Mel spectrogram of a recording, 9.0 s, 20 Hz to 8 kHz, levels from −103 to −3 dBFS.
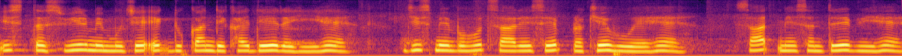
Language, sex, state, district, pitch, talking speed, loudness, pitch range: Hindi, female, Arunachal Pradesh, Papum Pare, 230 Hz, 140 wpm, -14 LUFS, 220-240 Hz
